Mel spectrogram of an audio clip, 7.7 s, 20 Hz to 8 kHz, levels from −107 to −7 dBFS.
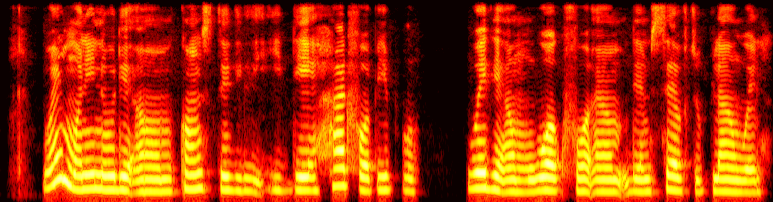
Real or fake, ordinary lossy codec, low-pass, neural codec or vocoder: fake; Opus, 64 kbps; 7.2 kHz; vocoder, 44.1 kHz, 80 mel bands, Vocos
